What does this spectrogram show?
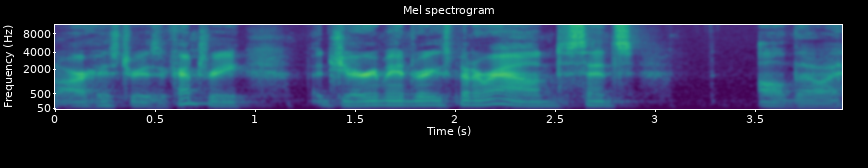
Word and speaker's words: gerrymandering: Gerrymandering's been around since. Although I say gerrymandering, another fun fact, pronounced gerrymandering because it was named after a man, Mr. Gary, from I want to say Connecticut, maybe Rhode Island.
